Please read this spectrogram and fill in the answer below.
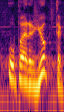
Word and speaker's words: उपर्युक्त: जाना चाहिए, अर्थात उपरोक्त के स्थान पर उपर्युक्त कहा और लिखा जाना शुद्ध है, यह हमें अवश्य स्मरण रखना चाहिए।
